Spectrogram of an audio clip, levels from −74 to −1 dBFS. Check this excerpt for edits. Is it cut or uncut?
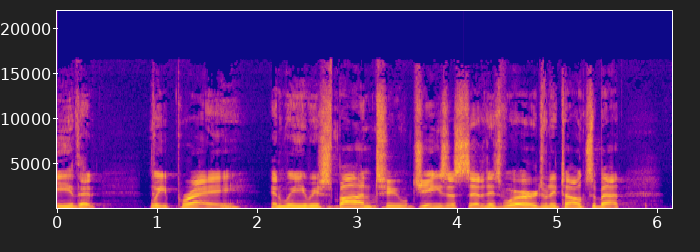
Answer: cut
